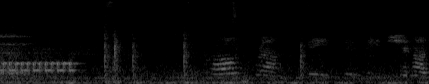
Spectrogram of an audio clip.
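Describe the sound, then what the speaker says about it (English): A house phone rings indoors during knife maintenance on a Divo Knives Mini Growler, a short electronic ring followed by faint chirps, with a voice talking over it. "Please excuse my phone."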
